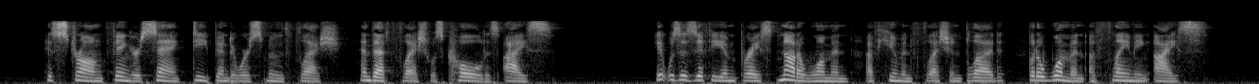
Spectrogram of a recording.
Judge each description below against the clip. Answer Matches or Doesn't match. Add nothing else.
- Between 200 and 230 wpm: Doesn't match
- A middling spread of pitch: Matches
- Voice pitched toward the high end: Doesn't match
